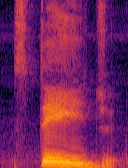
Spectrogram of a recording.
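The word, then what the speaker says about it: stage: ಮುಂಚೆ ನಾನ ಏನ ಹೇಳಿದೆ ಕೊನೆಯಲ್ಲಿ ಜಿ ಬಂದ್ರೆ ಅದನ್ನ ಗ ಅಂತ ಹೇಳಬೇಕು ಸೋಎಸ್ಟಿಎಜಿ ಸ್ಟ್ಯಾಗ್ ಎಸ್ಟಿಎಜಿಇ ಸ್ಟೇಜ್ ಪಿಎಜಿ ಪ್ಯಾಗ್ ಪಿಎಜಿಇ ಪೇಜ್ ಸೋ ಇದು ಈತರ ಬರೋದಿಲ್ಲ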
